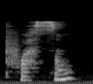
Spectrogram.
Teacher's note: oh i in french makes a wah sound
